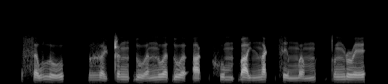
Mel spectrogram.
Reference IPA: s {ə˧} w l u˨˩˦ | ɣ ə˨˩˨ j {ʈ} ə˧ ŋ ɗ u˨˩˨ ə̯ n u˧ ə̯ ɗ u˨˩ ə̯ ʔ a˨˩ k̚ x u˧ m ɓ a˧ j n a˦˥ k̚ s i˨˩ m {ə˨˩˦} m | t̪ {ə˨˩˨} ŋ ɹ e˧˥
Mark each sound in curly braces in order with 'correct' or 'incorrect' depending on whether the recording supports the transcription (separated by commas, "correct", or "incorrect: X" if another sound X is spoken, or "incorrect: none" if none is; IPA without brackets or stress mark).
incorrect: ə˨˩˦, correct, correct, incorrect: ə˧˥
